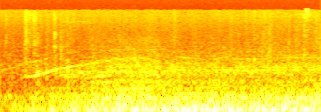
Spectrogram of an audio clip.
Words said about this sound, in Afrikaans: Dis die eerste keer dat Toyota Suid-Afrika 'n hibriede masjien plaaslik bou. Dis hoe dit klink as jy die kar aanskakel. Jy hoor niks. So wanneer jy die kar aanskakel en wegtrek,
